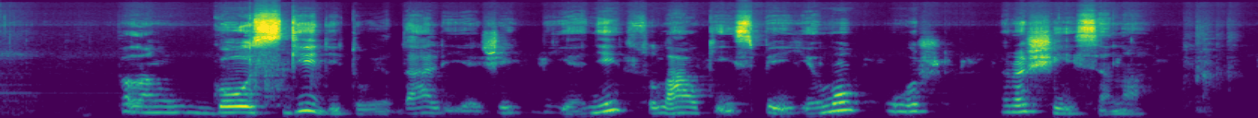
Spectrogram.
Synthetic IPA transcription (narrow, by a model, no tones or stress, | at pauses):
pɐlˠɐŋɡoːsɡʲiːd̪ʲiːt̪oːjɛd̪ɑːlʲḭjɛʒʲɛʋʲiɛnʲiːsʊlˠɑˑʊkʲeisʲpʲeːjɪmoː | ʊʃ | ɾɐʃʲeːsʲɛnoː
